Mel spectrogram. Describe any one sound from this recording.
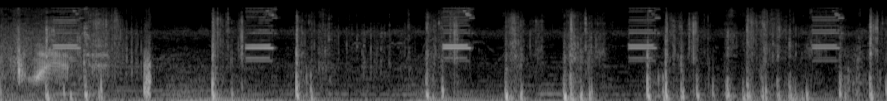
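A bomb beeps at steady intervals.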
